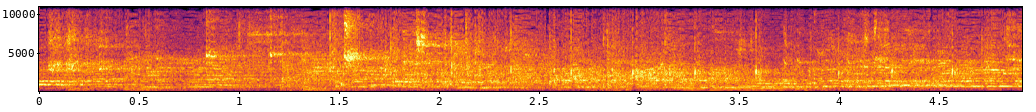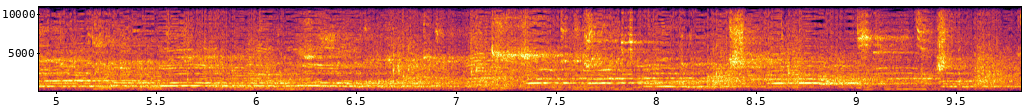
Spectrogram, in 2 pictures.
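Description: Sneakers squeak on a hard court in a large echoing gym.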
